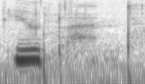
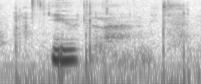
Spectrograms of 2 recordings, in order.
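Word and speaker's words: Jutland: now you'll always remember its name it is pronounced you'd land you'd land you'd land but you can see the jut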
